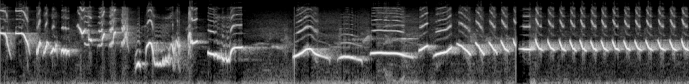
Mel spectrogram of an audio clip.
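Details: Male white-rumped shama from Indonesia in vigorous, agitated song packed with imitated phrases for bird therapy: loud varied whistles, swoops and chatter, ending in a steady rapid series of repeated chips.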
